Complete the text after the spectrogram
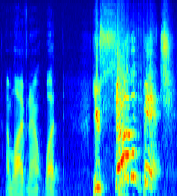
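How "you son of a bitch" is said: high, loud, slow hammed-up cry of betrayal; mock outraged yell. Streamer fake-raging at Logan as the stream goes live, hammed-up yell. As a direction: bellow it like a wronged soap-opera hero.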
